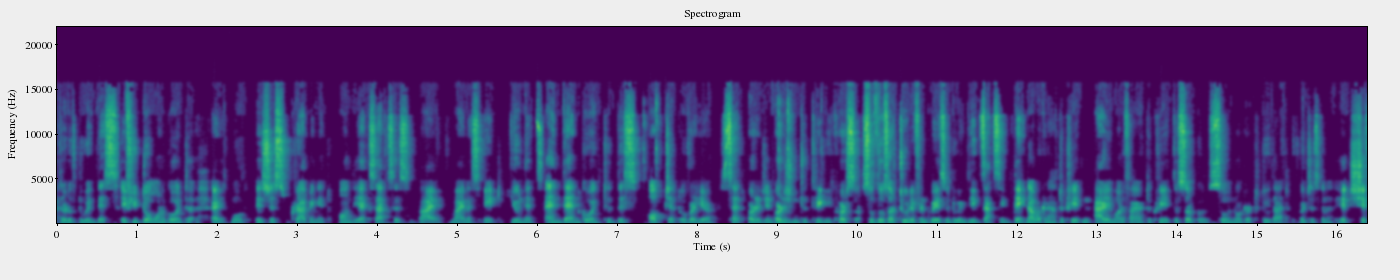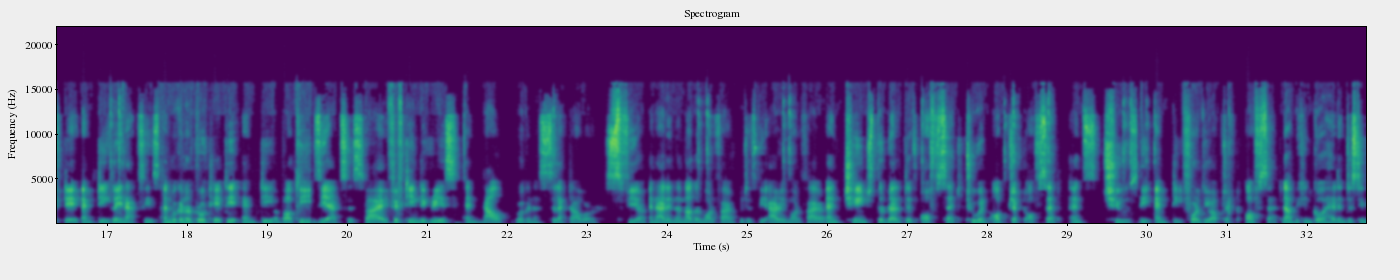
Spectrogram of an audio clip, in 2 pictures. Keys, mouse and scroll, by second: 0.7 ctrl+z, 3.1 g, 4.8 x, 4.8 -, 5.8 Return, 5.8 8, 6.2 shift+s, 7.4-9.3 drag, 15.4 shift+a, 18.2 r, 19.0 z, 20.6 1, 21.4 5, 21.4 Return, 22.5 right click, 24.4-25.8 drag, 26.3-26.8 scroll down 2, 27.3 click, 28.2 click, 28.7 drag, 29.8 click, 31.1 scroll down 1, 31.1-31.6 middle drag.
